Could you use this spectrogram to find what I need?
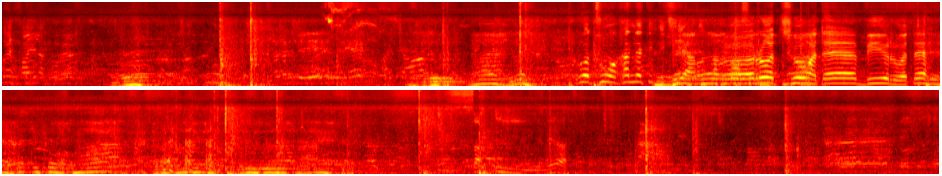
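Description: Young men shout and call out to each other across a court outdoors.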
